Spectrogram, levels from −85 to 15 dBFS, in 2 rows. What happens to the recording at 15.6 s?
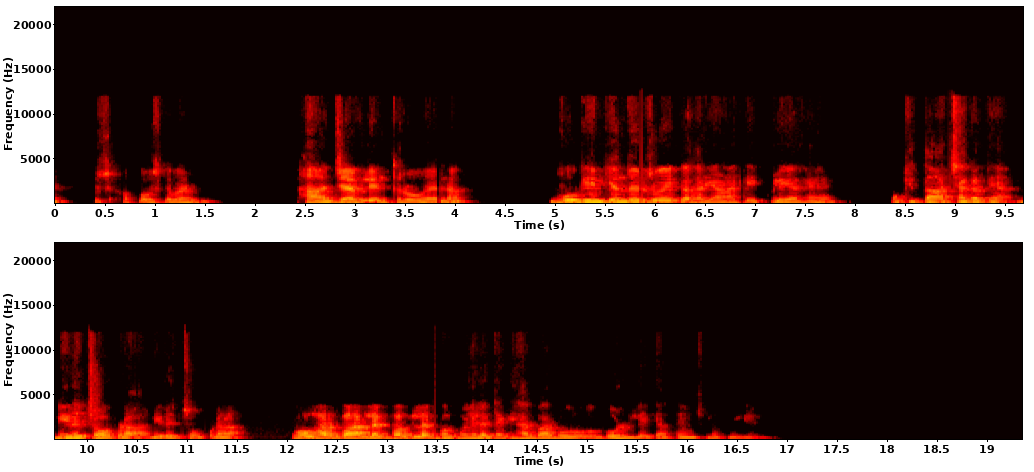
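At 15.6 s the speech carries on cleanly, with no dropout, click, distortion or other fault at that point.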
